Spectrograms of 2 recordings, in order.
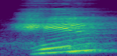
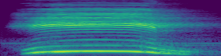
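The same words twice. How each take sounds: First: "हिल" with a short i, rising; quick short vowel in "हिल". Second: "हील" with the ee held long, high and loud; sustained ee in "हील". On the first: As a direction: keep "हिल" brief. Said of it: "छोटी आवाज़ आ रही है". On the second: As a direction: stretch the vowel of "हील". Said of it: "हील बोला है तो उसमें बड़ी". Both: Shown as a demonstration.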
